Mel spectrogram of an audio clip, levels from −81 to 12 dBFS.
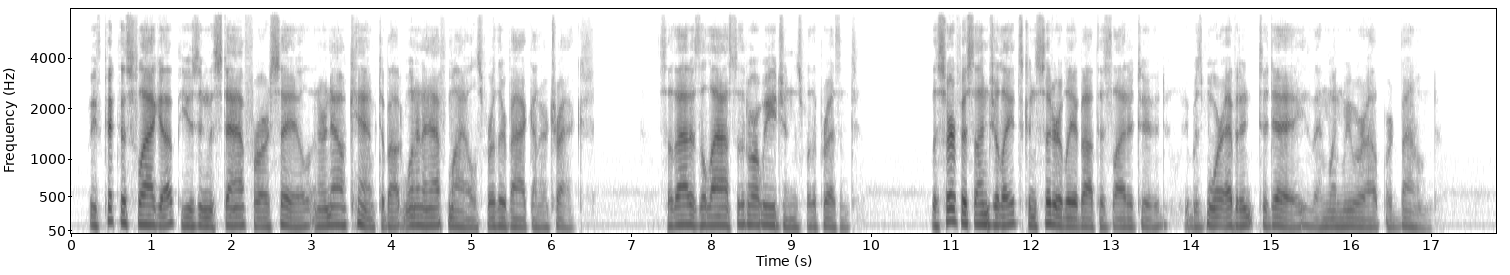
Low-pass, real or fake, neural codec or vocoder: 7.2 kHz; fake; codec, 16 kHz, 2 kbps, FunCodec, trained on LibriTTS, 25 frames a second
